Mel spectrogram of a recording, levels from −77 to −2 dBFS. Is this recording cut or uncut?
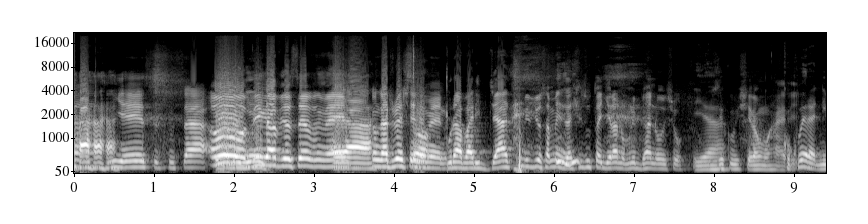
cut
